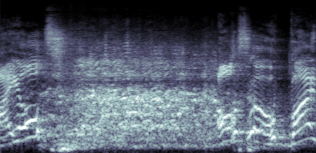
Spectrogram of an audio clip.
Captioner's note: audience laughing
